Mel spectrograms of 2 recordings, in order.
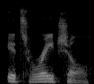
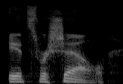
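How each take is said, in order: First: The name is said the southern way. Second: The name is said the northern way. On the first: The speaker is from the south. "If you're from the south" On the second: The speaker is from the north. "if you're from the north"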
